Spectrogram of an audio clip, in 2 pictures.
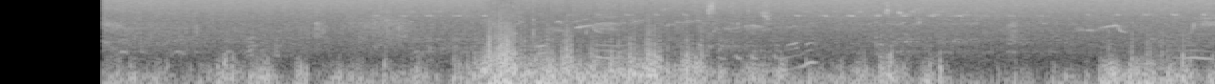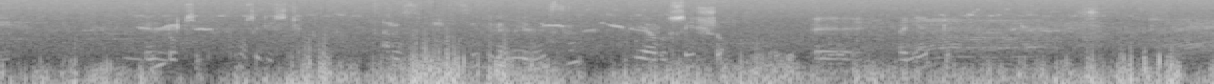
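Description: An older woman speaks calmly and close by, outdoors.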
